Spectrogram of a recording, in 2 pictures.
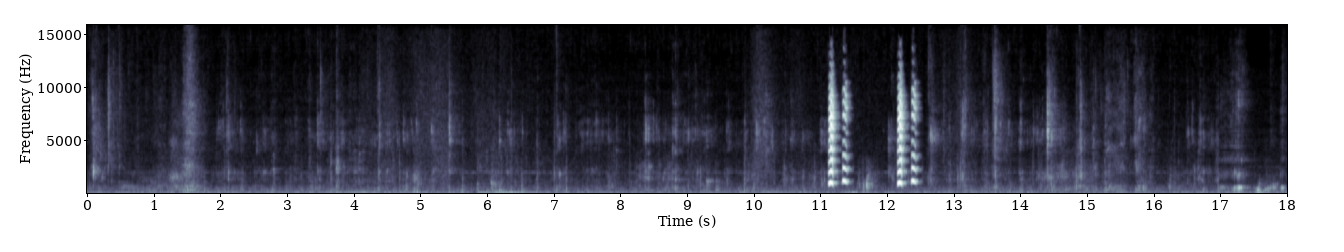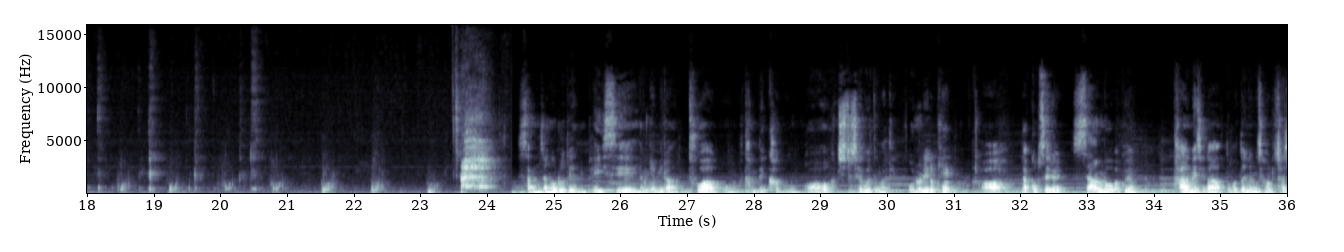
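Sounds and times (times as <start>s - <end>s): soft chewing: 0.0s - 22.5s.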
